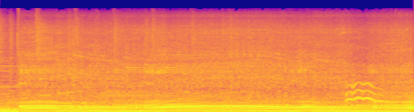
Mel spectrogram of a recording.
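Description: A quad bike engine rumbles close by, its pitch rising and falling.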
